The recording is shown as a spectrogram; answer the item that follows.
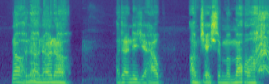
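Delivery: put-on sloshed, hammered, drunk man's voice. Retelling finding someone hammered outside the apartment door: imitating drunk Jason Momoa. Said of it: "he found him hammered outside the apartment door".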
